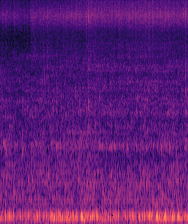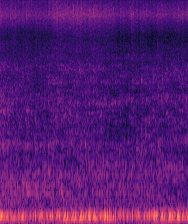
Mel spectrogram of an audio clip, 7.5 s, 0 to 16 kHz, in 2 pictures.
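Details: 2005 Impala 3800 V6 with code P0305: a low idle thrum with an uneven, stumbling pulse about every two seconds. Cylinder 5 misfire of unknown cause persists after replacing its spark plug, wire and injector; it began as a rhythm with no check engine light.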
